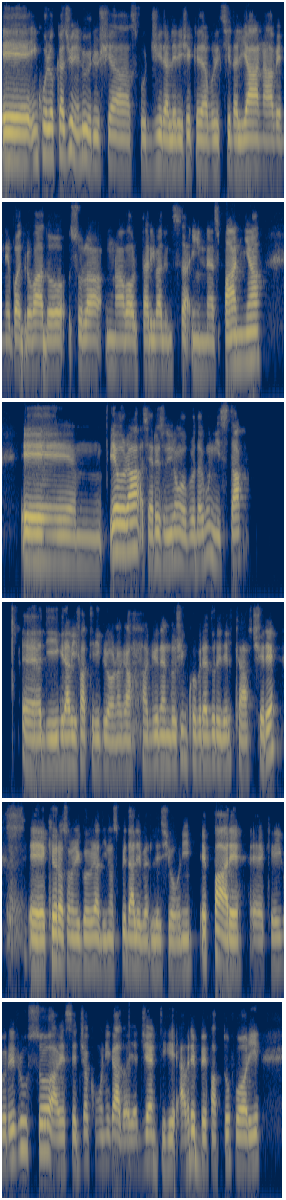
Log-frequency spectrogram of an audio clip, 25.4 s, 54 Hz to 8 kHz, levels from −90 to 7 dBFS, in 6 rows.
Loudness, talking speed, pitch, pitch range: -23 LUFS, 155 wpm, 130 Hz, 120-140 Hz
